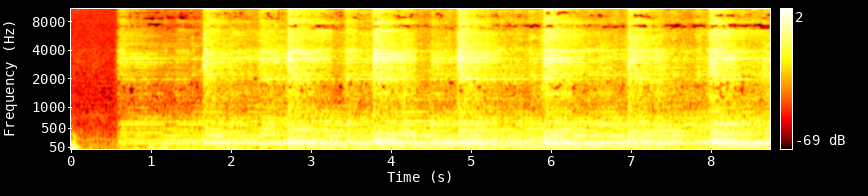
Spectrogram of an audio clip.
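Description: Guitar strummed on its open strings, without fretting, in a slow steady pattern of about one strum a second, after a short click right at the start.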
